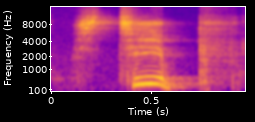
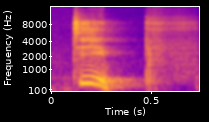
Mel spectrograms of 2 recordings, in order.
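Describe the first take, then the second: First: The word begins with an s sound. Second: The word begins with a t sound. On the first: "words that start with S T" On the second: "In Jamaican, the S T in most cases changes to T"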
